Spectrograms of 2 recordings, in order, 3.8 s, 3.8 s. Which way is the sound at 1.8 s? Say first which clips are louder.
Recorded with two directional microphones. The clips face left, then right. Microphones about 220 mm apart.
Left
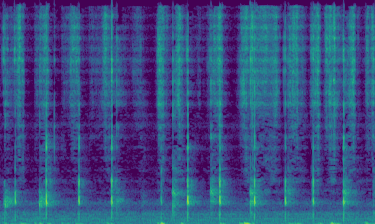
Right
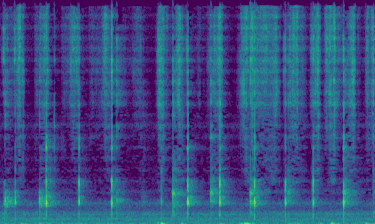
Left 1 dB; 15° left (ahead or behind).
